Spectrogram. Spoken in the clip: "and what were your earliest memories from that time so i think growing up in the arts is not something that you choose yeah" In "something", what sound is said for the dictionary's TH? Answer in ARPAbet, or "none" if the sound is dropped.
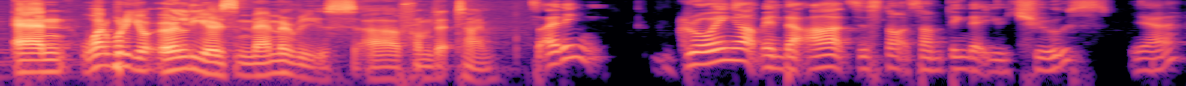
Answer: T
